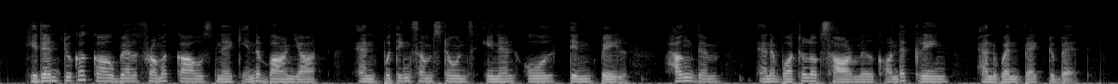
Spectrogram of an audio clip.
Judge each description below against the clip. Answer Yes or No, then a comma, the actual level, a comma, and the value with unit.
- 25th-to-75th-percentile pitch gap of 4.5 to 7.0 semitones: No, average, 2.7 semitones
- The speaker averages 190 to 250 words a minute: Yes, fast, 205 wpm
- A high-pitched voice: No, low, 130 Hz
